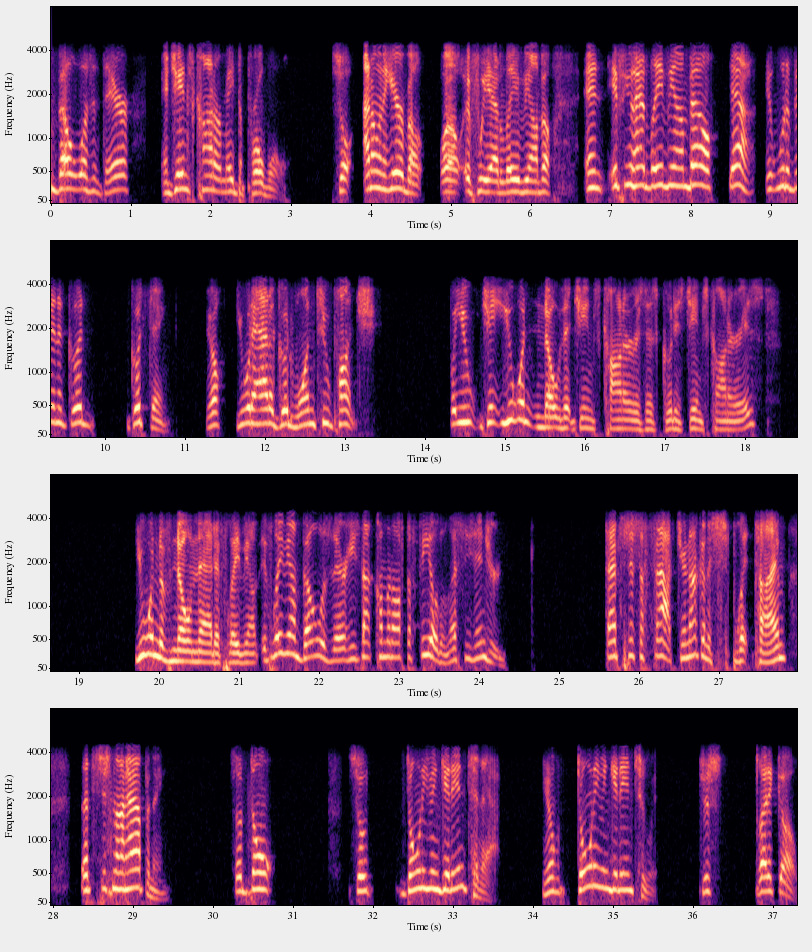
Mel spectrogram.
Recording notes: your phone calls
